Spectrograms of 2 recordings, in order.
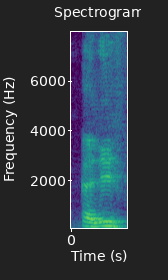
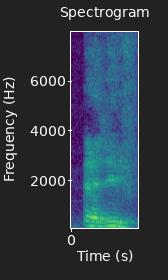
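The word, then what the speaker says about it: ألف: I have to mention that we can pronounce it also Alif, which is basically the alphabetic correct pronunciation. Alif, but I want to make it easy for you guys.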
